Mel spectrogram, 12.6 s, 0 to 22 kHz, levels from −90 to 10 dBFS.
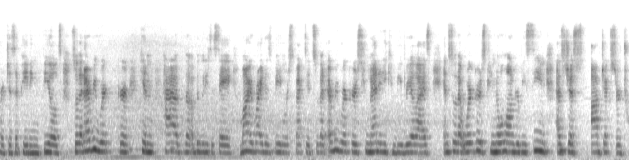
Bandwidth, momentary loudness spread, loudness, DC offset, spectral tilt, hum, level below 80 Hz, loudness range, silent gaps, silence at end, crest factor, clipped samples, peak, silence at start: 12 kHz; 9 LU; -30 LUFS; under 0.1%; -5 dB/octave; none; -64 dBFS; 4 LU; none; 0 s; 18 dB; under 0.1%; -12 dBFS; 0 s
